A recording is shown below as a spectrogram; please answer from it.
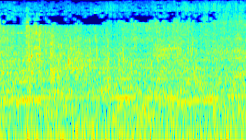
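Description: A unicorn's snarl, a harsh, noisy growl, over dramatic background music.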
